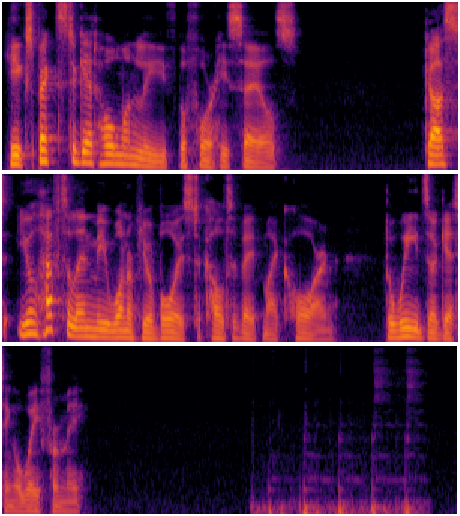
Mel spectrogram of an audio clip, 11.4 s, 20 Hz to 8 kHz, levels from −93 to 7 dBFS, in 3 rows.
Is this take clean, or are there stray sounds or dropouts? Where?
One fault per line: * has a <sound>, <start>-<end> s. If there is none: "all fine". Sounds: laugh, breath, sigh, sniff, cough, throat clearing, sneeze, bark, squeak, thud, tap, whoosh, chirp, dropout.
* has a tap, 9.7-11.2 s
